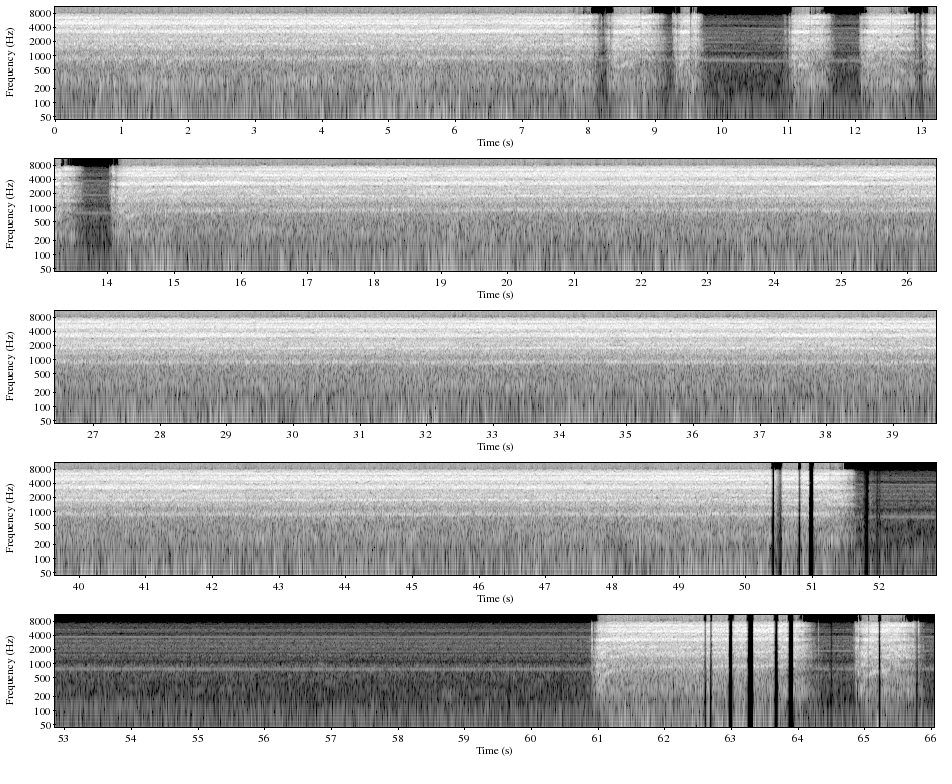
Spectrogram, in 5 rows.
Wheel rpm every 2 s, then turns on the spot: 210, 220, 220, 210, 60, 20, 60, 160, 230, 220, 230, 230, 220, 230, 230, 230, 230, 230, 230, 220, 230, 230, 230, 230, 220, 170, 0, 0, 0, 0, 120, 160, 40.
none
